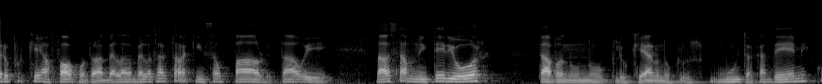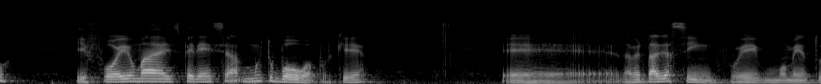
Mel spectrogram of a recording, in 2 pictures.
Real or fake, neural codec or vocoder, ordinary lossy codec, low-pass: real; none; none; 7.2 kHz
